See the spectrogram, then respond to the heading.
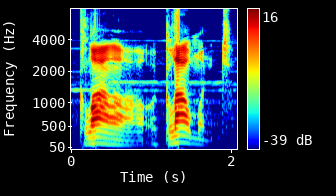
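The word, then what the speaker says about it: Glaumunt: Glaumund is how we say his name.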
